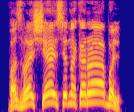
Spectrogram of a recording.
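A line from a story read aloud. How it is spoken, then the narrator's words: Shouting. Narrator (Russian): закричал Майкл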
